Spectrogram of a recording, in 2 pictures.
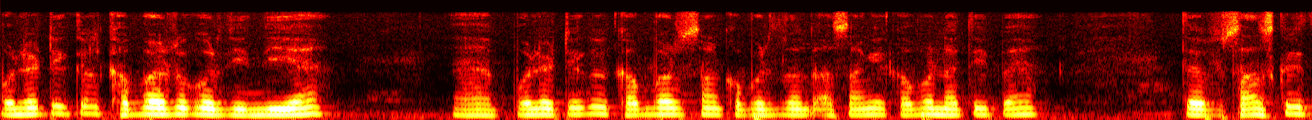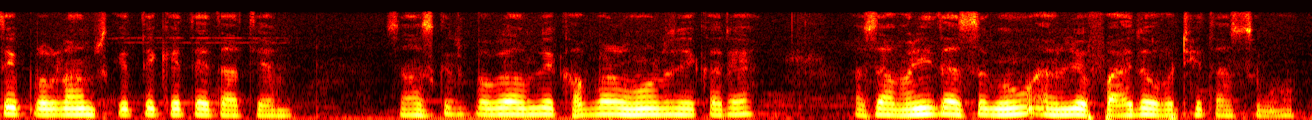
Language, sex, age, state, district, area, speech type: Sindhi, male, 60+, Delhi, South Delhi, urban, spontaneous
